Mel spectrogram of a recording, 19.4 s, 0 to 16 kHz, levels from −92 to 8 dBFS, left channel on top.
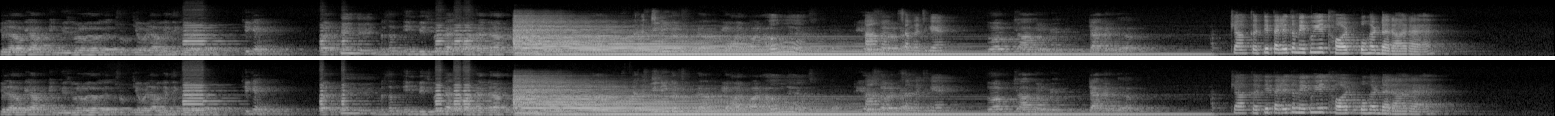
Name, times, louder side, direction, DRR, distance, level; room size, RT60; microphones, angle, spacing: voice 1, 0.0-2.7 3.0-3.3 4.0-4.2 4.6-10.1 10.4-11.4 12.3-13.3 13.6-14.2, equal, 20° right, -3 dB, 2.5 m, -35 dB
sound 1, 2.3-2.7 4.0-4.4 5.4-6.0, right 3 dB, 40° right, 0.5 m, -32 dB
voice 2, 4.3-4.7 8.2-8.4 9.6-10.2 10.8-11.8 15.4-18.1, left 4 dB, 50° left, 5 dB, 0.4 m, -30 dB
Guitar, 6.4-15.2, equal, ahead, 0.8 m, -27 dB
20.0 x 6.8 x 3.5 m, 1.5 s
head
